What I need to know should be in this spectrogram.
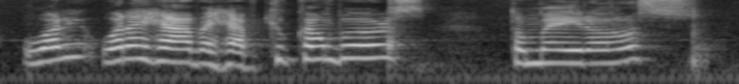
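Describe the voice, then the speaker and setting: A woman speaks with a Greek accent. Her pace is very slow. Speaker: home cook. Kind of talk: cooking tutorial to camera.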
